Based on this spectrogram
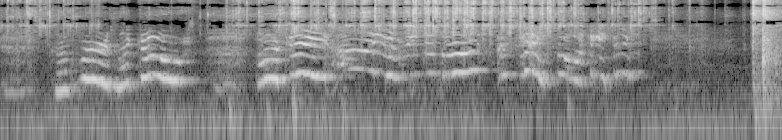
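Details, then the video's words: Moluccan cockatoo indoors sings a warbling, speech-like run of rising and falling notes, then a sudden rattle at the end; it also laughs and plays fetch with a toy rattle. "Moluccan cockatoo laughs, sings"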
